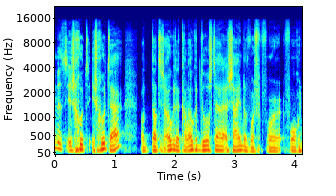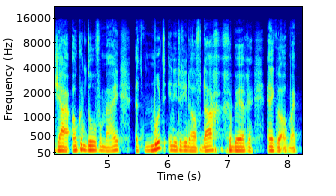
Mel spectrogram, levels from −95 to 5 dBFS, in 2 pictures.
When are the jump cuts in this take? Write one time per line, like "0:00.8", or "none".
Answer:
0:03.4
